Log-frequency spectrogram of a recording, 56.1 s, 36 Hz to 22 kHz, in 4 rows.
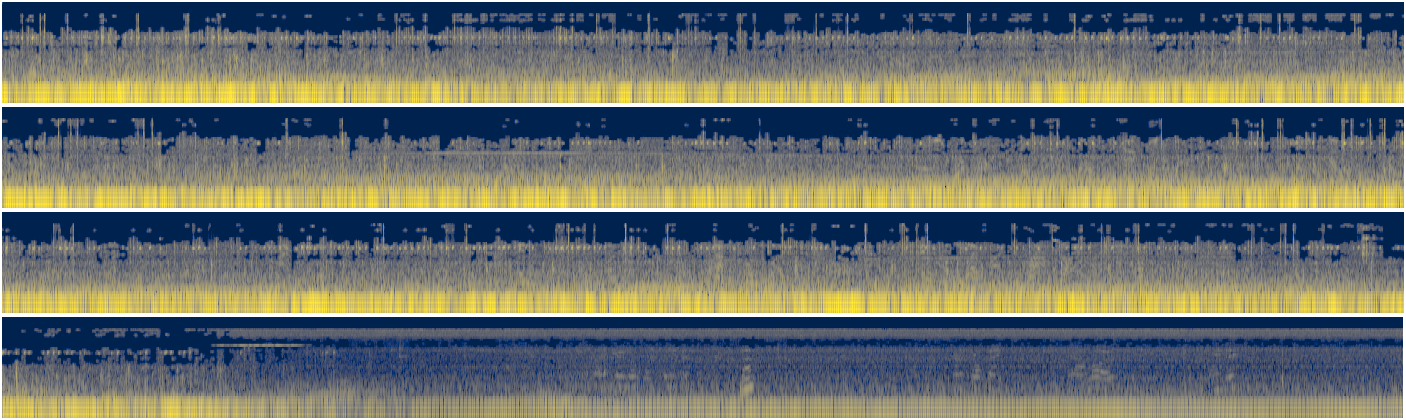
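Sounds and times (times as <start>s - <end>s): steady low rumble: 0.0s - 56.0s
vehicle engine at low revs: 0.0s - 56.0s.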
